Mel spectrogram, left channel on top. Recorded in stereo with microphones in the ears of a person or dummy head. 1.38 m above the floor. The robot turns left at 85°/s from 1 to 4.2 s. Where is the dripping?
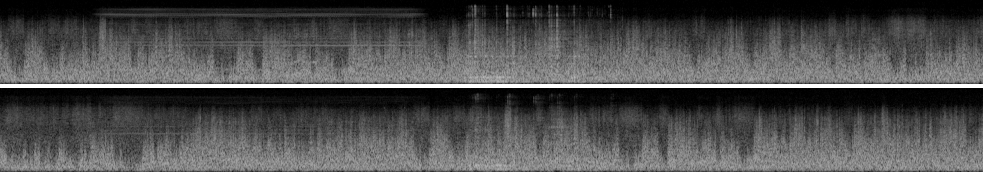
65° left (ahead or behind), 0.6 m.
